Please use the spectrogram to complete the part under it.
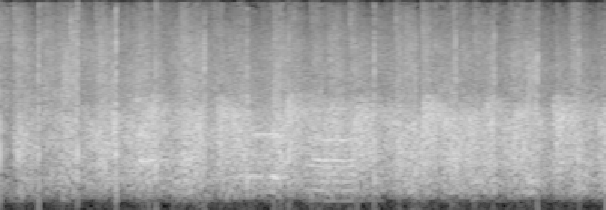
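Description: An AA meeting group in Doylestown, Pennsylvania gives the guest speaker a round of applause, a loud, close burst of many hands clapping that holds steady for about four seconds.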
